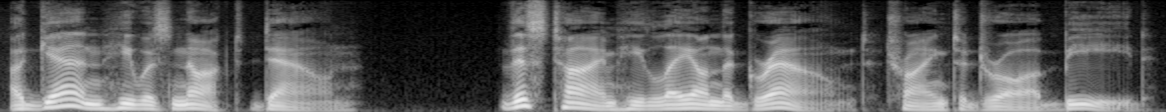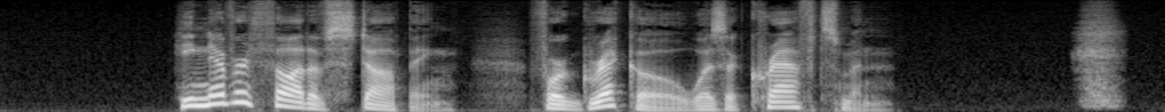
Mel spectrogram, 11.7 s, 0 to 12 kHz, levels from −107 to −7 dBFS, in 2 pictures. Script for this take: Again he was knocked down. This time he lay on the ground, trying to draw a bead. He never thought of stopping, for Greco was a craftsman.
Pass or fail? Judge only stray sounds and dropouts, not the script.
fail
